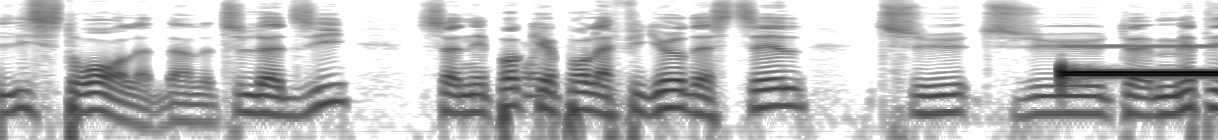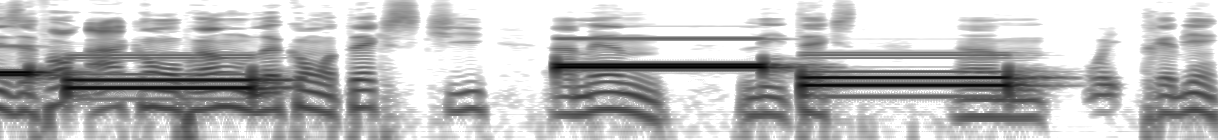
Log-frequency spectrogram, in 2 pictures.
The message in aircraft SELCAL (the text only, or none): FG-AD JK-BE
